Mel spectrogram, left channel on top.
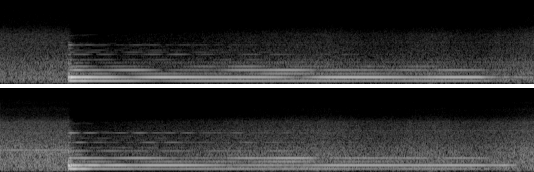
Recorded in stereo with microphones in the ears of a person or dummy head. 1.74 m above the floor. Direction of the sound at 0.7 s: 5° right (ahead or behind).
